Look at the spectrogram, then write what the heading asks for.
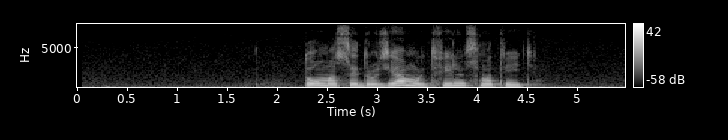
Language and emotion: Russian, neutral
